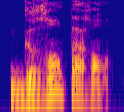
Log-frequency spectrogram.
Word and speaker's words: grands-parents: Les grands-parents. Les grands-parents. Remember, you don't pronounce this final S here.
